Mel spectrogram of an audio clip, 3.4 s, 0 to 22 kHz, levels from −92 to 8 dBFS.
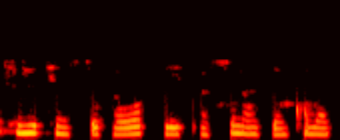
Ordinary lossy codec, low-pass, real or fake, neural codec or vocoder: none; 3.6 kHz; real; none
